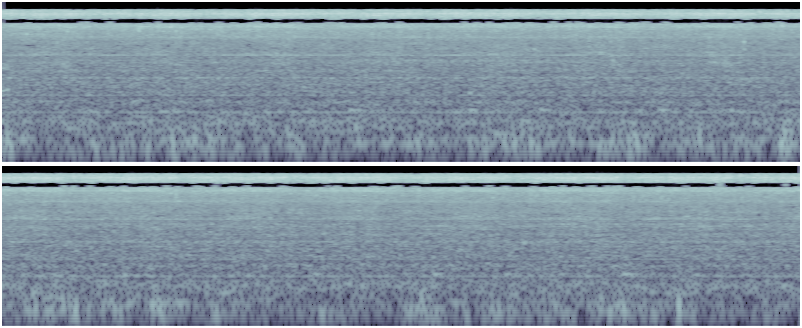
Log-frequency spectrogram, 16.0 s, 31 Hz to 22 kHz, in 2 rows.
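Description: Storm Vulcan 15AW crankshaft grinder running, its wheel grinding the offset crankpin of a Chevrolet 235 six-cylinder crankshaft under coolant spray: a steady, even hiss with a faint machine hum beneath it.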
